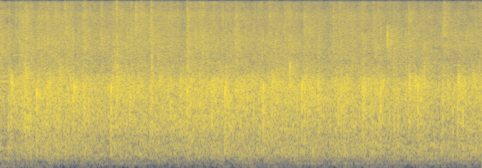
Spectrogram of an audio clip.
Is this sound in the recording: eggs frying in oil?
no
